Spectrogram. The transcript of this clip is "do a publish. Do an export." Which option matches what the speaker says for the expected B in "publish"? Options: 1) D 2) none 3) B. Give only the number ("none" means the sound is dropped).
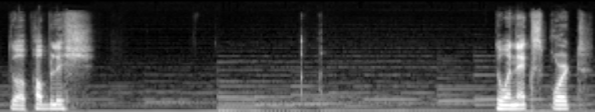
3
